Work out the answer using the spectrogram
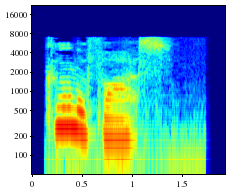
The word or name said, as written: coumaphos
